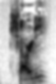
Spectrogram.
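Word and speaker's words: Ciardi: Mark Chardy. It's spelled C-I-A-R, but I think it's Chardy.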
